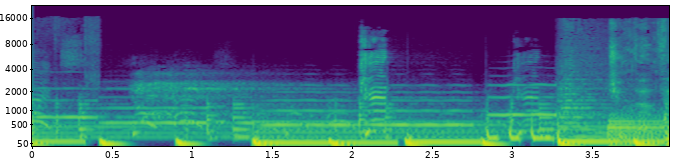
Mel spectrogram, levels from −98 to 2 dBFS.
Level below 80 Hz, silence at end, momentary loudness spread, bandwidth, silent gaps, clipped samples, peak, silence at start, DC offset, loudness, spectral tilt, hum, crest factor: -16 dBFS; 0 s; 4 LU; 15 kHz; none; under 0.1%; -2 dBFS; 0 s; under 0.1%; -16 LUFS; -7.5 dB/octave; none; 12 dB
